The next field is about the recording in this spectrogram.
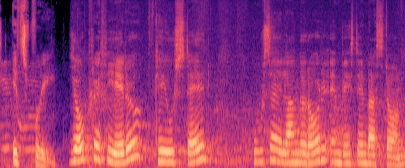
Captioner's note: speaking in foreign language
